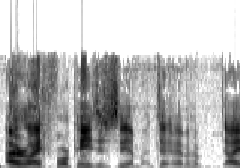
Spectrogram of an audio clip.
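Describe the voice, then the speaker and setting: A man talks fairly quickly, and noticeable background noise can be heard. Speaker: gaming video creator and chess club teacher. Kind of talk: casual chat over gameplay. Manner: fast; halting, many false starts.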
